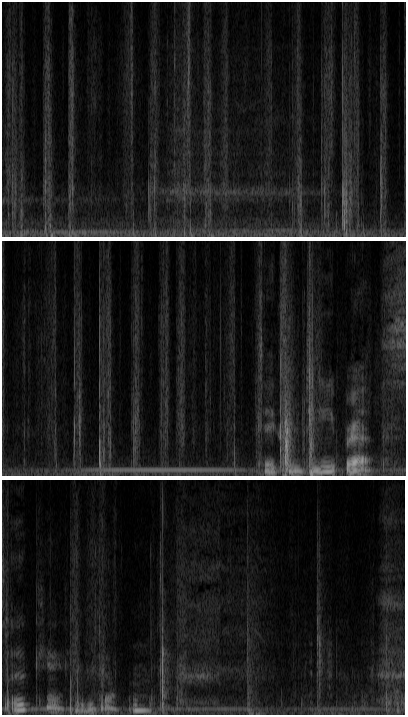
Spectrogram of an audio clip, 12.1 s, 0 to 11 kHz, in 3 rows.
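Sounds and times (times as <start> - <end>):
tarot cards being shuffled: 0.0 - 7.4
speech: 6.6 - 9.8.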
